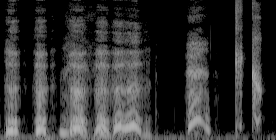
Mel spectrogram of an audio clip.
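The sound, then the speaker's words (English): A voice imitates a sneeze, building up with a run of rising, gasping 'ah-ah-ah' breaths before finishing in a short, sharp sneeze burst. It's fairly loud, with no other talking. “Like I like ones where they get a big build up, so it's like.”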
